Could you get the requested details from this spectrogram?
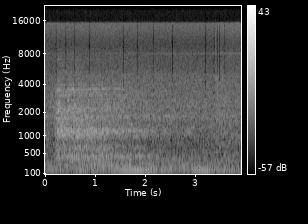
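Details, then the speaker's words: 2005 Polaris Ranger rolling, steady low droning hum with a rough grainy edge from worn front wheel bearings. The old bearing has excessive up-and-down play and needs replacement. "today I'm working on a 2005 Polaris Ranger it needs front wheel bearings I don't know if you'll be able to hear it or not he's here actually hear it how noisy it is"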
